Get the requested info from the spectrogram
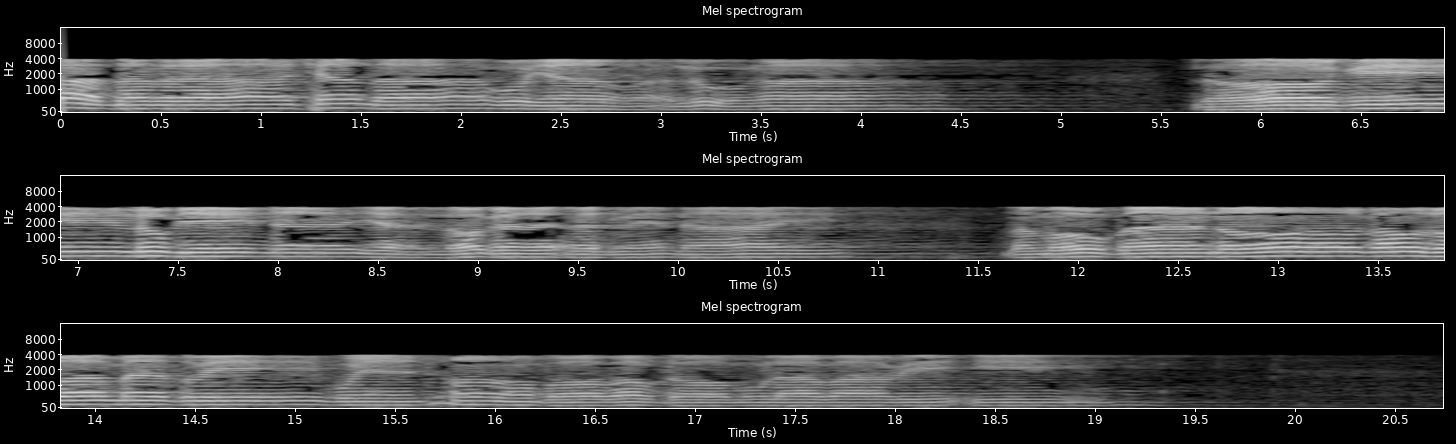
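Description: A man chanting Buddhist verses in Pali in a slow, melodic recitation. There are three long phrases, each trailing off, with short pauses between them.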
